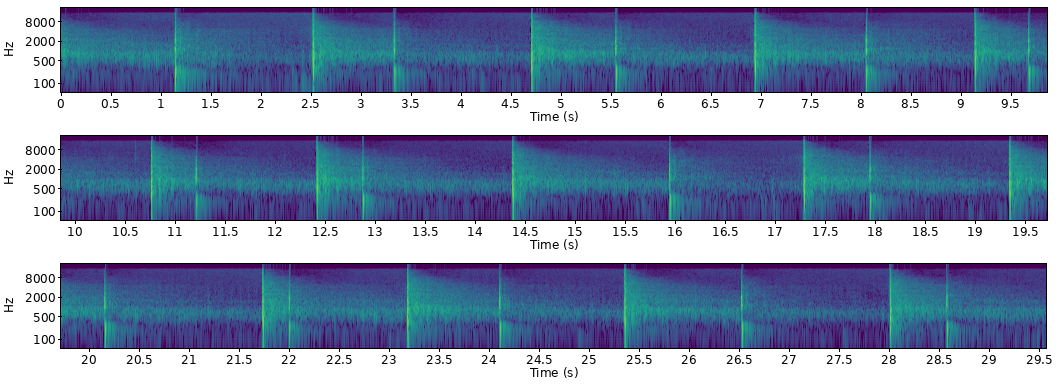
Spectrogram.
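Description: World Class Fireworks 'America's Pastime' firework cake firing shot after shot, about one a second. Each shot is a sharp bang followed by a fading hiss of the bursting stars.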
